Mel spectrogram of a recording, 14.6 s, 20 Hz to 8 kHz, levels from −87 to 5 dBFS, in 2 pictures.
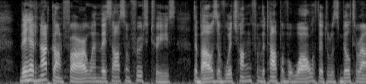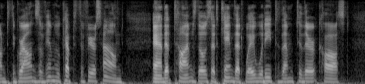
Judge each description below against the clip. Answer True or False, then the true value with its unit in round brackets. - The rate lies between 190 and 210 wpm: True (200 wpm)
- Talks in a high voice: False (120 Hz)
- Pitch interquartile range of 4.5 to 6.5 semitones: False (3.0 semitones)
